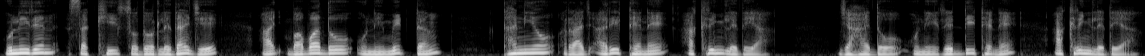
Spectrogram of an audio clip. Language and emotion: Santali, neutral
